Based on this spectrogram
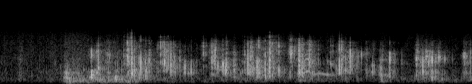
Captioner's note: hooves clomping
